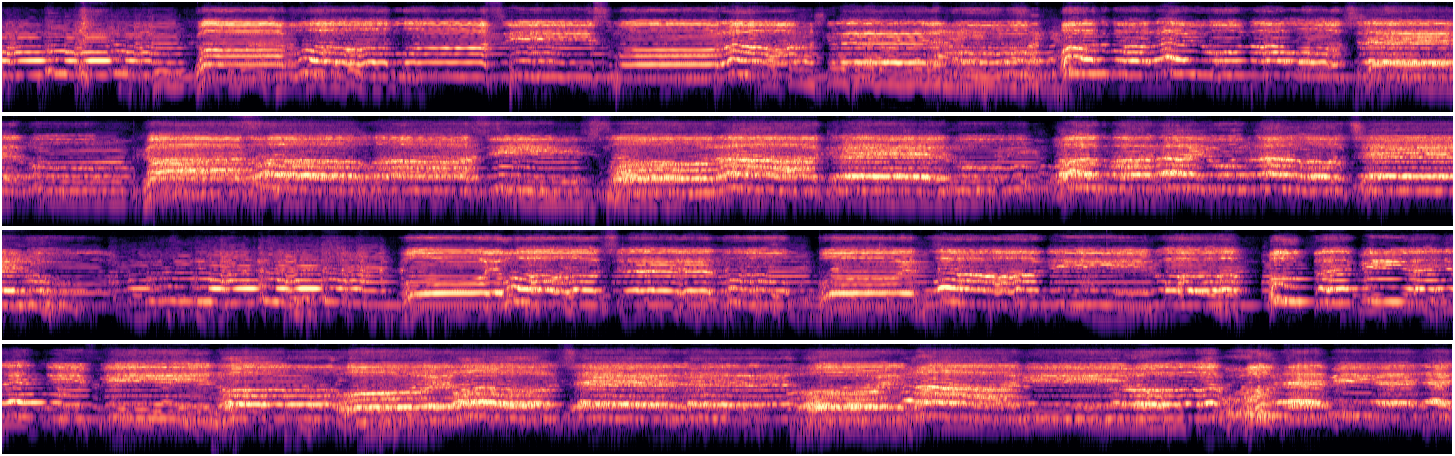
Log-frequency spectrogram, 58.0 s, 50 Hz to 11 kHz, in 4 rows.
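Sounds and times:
bowed one-string fiddle: 0:00.0 - 0:05.2, 0:12.4 - 0:48.2
man singing epic song: 0:00.0 - 0:30.2, 0:33.0 - 0:58.0.

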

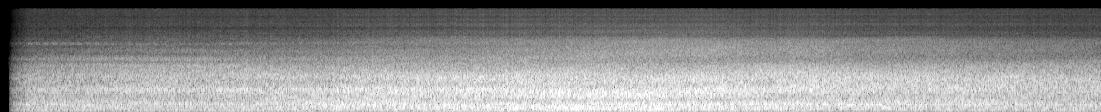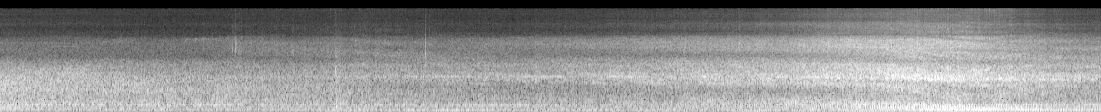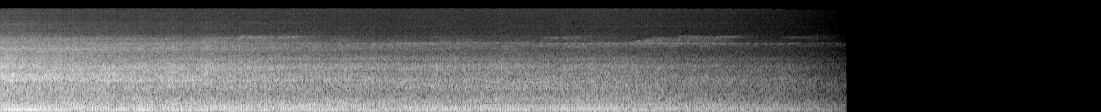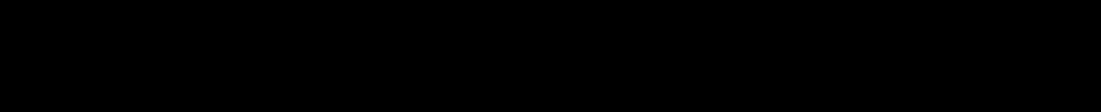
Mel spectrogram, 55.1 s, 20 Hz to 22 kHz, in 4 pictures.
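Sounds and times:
vehicle engine passing: 0:00.2 - 0:35.6
vehicle passing: 0:00.2 - 0:37.3.

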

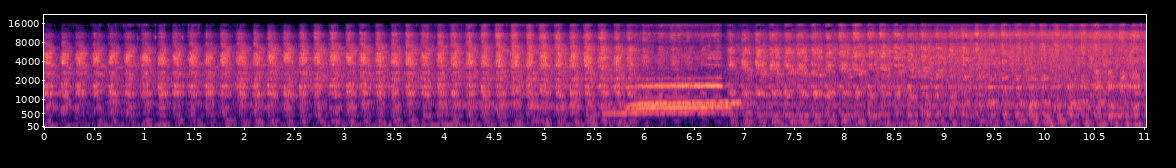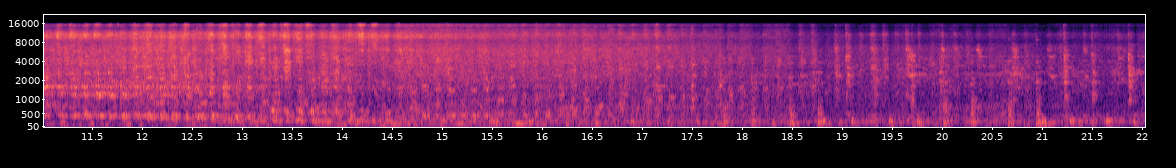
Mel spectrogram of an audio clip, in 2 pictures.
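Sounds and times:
steam locomotive exhaust beats: 0:00.0 - 0:22.0
steam locomotive chime whistle: 0:05.6 - 0:07.0.

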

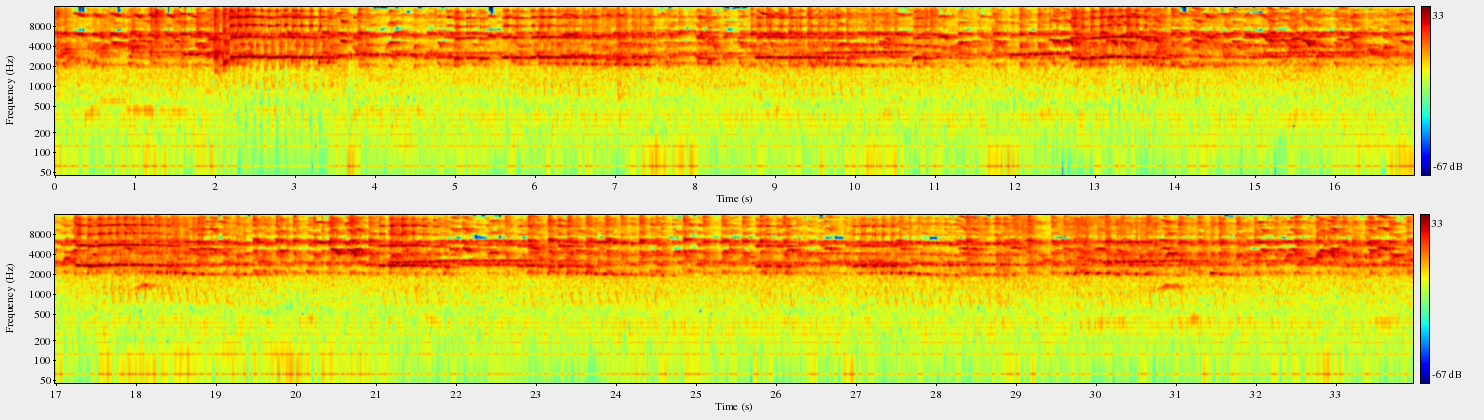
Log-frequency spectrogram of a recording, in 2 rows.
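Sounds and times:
birds chirping: 0:00.0 - 0:33.9
steady low rumble: 0:15.8 - 0:22.5.

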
